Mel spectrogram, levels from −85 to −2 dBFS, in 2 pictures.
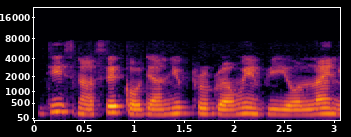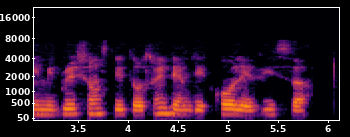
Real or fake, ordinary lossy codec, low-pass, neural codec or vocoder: real; none; none; none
